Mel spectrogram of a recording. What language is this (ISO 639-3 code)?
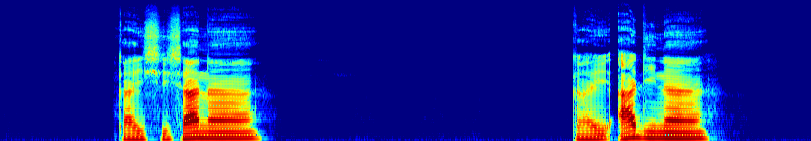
ges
